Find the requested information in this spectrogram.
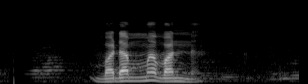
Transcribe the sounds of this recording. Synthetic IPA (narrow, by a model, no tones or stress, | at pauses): ʋɐɖɐmːɐʋɐnːə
